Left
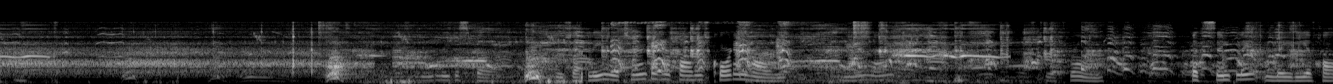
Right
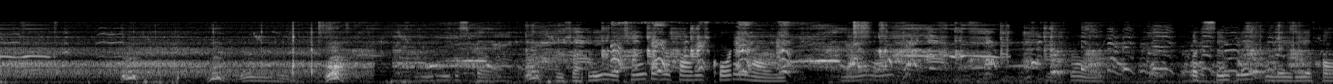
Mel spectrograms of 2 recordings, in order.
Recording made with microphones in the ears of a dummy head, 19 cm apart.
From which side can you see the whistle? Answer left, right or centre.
left.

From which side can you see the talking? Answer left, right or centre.
centre.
